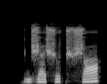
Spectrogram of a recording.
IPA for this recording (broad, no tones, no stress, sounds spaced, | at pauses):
d͡ʒ ɜ ʃ u t͡ʃ ʃ ɒ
